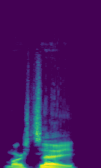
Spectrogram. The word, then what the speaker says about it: Marseille: Marseille. Oh, you're fancy like that. – Well, I mean, that's just how it's pronounced, man, you know? – Not your pronunciation.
